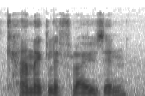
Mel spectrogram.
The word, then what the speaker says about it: canagliflozin: The first is dapagliflozin, the second is canagliflozin, and the third is empagliflozin.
